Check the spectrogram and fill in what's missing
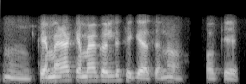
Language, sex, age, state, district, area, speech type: Assamese, male, 30-45, Assam, Nagaon, rural, conversation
